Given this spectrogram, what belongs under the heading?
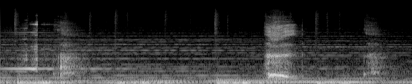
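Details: Man with non-stop hiccups for 8 years, relieved only briefly by fizzy drinks; three short, abrupt gulping catches over background music: persistent hiccups.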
